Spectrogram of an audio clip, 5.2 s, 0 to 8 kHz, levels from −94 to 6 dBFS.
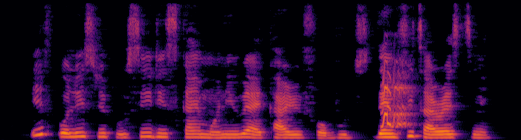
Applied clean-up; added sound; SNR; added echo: classical method log-MMSE.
